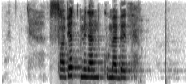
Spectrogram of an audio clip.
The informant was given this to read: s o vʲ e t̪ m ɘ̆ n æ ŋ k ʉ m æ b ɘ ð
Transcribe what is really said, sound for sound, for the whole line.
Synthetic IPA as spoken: s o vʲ e t̪ m ɘ̆ n æ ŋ k ʉ m æ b ɘ ð

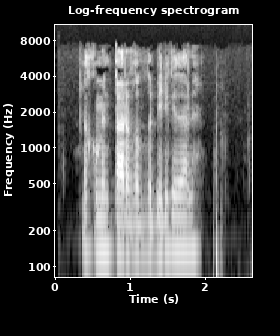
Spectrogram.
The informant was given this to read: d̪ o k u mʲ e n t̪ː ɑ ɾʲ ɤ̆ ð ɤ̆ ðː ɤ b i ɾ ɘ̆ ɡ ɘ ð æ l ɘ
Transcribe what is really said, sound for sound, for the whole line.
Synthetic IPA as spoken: d̪ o k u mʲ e n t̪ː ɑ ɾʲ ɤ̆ ʁ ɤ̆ ðː ɤ b i ɾ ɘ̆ ɡ ɘ ð æ l ɘ

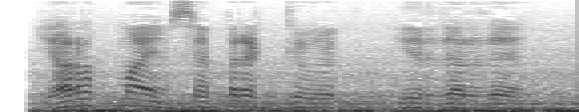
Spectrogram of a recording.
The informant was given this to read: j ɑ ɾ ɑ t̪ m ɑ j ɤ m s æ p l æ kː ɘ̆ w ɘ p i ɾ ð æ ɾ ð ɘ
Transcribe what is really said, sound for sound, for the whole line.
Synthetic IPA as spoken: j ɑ ɾ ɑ t̪ m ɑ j ɤ m s æ p ɾ æ kː ɘ̆ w ɘ k i ɾ ð æ ɾ ð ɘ

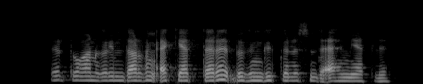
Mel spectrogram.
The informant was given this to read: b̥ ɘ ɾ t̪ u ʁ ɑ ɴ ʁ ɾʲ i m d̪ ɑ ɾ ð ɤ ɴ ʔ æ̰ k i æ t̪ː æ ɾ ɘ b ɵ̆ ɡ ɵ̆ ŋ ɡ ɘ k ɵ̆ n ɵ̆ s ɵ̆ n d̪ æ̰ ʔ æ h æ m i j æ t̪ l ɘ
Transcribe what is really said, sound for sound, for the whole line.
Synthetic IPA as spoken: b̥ ɘ ɾ t̪ u ʁ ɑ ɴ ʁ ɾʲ i m d̪ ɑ ɾ ð ɤ ɴ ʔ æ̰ k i æ t̪ː æ ɾ ɘ b ɵ̆ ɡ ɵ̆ ŋ ɡ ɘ k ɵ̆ n ɵ̆ s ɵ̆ n d̪ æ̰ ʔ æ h æ m i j æ t̪ l ɘ

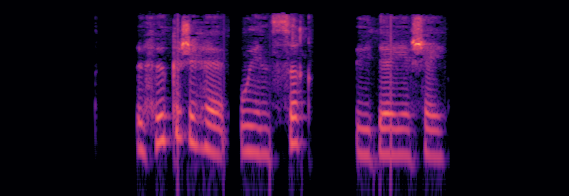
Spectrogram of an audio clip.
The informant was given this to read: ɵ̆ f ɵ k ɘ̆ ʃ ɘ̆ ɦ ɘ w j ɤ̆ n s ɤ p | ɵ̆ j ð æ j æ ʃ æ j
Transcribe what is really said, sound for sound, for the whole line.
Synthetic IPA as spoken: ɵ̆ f ɵ k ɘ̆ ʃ ɘ̆ ɦ ɘ u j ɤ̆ n s ɤ q | ɵ̆ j ð æ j æ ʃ æ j

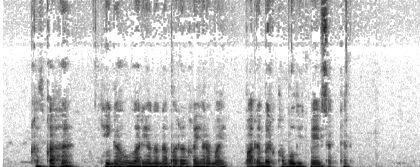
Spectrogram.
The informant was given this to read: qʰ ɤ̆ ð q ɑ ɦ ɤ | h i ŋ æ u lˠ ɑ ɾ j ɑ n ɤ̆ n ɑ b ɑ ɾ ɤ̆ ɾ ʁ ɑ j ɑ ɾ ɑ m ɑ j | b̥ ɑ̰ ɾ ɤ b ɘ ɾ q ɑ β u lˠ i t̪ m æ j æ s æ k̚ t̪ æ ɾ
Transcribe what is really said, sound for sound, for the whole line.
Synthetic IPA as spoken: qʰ ɤ̆ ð q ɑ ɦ ɤ | h i ŋ æ u lˠ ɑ ɾ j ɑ n ɤ̆ n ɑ b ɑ ɾ ɤ̆ ɾ ʁ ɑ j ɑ ɾ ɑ m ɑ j | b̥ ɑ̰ ɾ ɤ b ɘ ɾ q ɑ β u lˠ i t̪ m æ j æ s æ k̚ t̪ æ ɾ

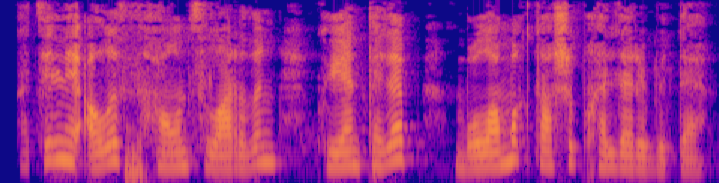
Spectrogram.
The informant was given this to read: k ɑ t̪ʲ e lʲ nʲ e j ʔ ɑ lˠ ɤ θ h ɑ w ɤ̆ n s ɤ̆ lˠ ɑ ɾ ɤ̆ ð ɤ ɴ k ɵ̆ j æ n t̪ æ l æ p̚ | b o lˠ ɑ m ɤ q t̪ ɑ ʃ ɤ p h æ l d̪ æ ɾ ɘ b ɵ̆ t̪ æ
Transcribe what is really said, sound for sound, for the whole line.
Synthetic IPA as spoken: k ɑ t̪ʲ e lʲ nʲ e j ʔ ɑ lˠ ɤ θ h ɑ w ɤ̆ n s ɤ̆ lˠ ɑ ɾ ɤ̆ ð ɤ ɴ k ɵ̆ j æ n t̪ æ l æ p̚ | b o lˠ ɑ m ɤ q t̪ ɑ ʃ ɤ p χ æ l d̪ æ ɾ ɘ b ɵ̆ t̪ æ

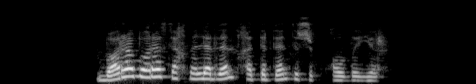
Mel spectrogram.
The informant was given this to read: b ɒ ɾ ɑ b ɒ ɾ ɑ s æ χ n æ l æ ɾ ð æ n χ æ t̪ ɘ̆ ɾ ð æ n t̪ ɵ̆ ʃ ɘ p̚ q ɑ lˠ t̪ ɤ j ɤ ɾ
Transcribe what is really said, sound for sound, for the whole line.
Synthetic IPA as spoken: b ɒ ɾ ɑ b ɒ ɾ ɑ s æ χ n æ l æ ɾ ð æ n χ æ t̪ ɘ̆ ɾ ð æ n t̪ ɵ̆ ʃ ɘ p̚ q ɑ lˠ d̪ ɤ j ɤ ɾ

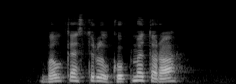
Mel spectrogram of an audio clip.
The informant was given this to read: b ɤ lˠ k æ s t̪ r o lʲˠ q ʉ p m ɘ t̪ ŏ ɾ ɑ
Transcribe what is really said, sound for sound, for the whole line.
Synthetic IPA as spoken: b ɤ lˠ k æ s t̪ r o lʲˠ k ʉ p m ɘ t̪ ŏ ɾ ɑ

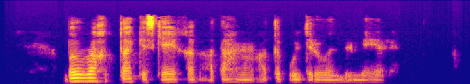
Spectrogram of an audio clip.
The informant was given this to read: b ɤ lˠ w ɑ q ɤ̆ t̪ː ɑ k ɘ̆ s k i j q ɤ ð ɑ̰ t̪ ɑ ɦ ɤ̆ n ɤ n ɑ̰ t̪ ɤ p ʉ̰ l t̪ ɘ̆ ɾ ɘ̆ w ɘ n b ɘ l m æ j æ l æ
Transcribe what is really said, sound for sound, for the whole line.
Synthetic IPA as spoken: b ɤ lˠ w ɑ q ɤ̆ t̪ː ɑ k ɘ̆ s k æ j q ɤ ð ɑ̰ t̪ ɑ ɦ ɤ̆ n ɤ ɴ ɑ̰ t̪ ɤ p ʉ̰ l t̪ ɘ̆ ɾ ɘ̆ w ɘ n b ɘ l m æ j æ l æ

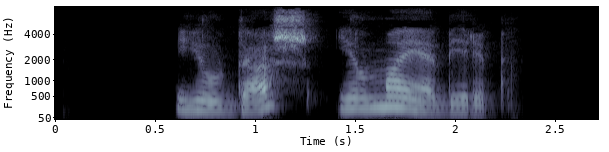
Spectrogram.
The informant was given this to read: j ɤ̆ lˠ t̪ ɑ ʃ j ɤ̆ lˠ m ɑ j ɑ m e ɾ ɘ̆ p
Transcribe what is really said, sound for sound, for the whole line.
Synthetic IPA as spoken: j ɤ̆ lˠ d̪ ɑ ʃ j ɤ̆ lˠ m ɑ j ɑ b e ɾ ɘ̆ p

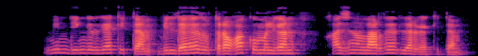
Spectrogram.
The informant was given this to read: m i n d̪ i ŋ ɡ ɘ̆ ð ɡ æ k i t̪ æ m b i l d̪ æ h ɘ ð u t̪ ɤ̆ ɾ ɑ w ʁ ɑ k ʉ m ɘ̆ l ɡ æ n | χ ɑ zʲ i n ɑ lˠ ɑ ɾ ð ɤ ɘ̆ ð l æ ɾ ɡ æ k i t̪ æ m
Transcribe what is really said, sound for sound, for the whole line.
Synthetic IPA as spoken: m i n d̪ i ŋ ɡ ɘ̆ ð ɡ æ k i t̪ æ m b i l d̪ æ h ɘ ð u t̪ ɤ̆ ɾ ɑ w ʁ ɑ k ʉ m ɘ̆ l ɡ æ n | χ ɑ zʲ i n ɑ lˠ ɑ ɾ ð ɤ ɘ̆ ð l æ ɾ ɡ æ k i t̪ æ m

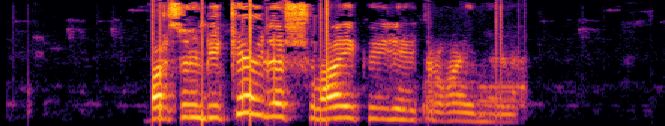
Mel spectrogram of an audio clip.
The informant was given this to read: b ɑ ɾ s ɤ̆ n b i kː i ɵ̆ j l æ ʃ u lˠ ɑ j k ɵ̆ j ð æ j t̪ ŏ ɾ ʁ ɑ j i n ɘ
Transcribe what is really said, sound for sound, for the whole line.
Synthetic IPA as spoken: b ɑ ɾ s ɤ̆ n b i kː æ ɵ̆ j l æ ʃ u lˠ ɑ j k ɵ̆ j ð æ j t̪ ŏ ɾ ʁ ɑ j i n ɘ

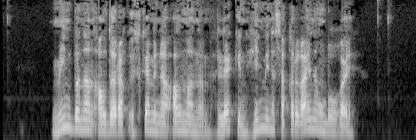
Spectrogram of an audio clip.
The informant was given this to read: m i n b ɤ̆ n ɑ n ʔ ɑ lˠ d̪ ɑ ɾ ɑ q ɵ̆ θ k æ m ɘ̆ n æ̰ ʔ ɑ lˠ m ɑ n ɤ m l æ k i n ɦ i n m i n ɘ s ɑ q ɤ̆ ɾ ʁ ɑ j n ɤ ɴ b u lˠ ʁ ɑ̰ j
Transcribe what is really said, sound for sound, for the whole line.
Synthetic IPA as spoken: m i n b ɤ̆ n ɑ n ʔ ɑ lˠ d̪ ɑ ɾ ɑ q ɵ̆ θ k æ m ɘ̆ n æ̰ ʔ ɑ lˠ m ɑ n ɤ m l æ k i n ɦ i n m i n ɘ s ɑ q ɤ̆ ɾ ʁ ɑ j n ɤ ɴ b u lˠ ʁ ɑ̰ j

